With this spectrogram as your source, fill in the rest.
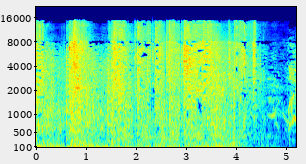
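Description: Gunshots fire loudly in rapid bursts.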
